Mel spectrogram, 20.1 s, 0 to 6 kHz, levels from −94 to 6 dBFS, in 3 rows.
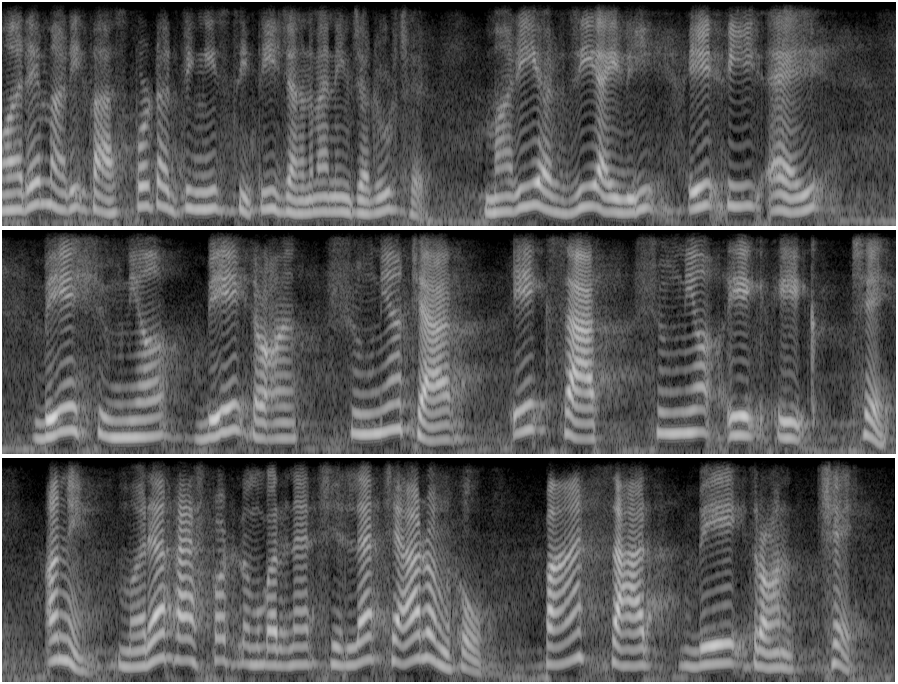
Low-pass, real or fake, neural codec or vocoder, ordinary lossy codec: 5.4 kHz; fake; codec, 16 kHz in and 24 kHz out, 0.9 kbps, LongCat-Audio-Codec, four codebook decoder; Opus, 24 kbps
